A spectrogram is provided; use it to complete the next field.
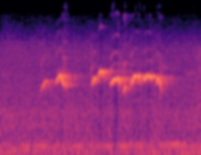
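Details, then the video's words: Javan grey-throated white-eye singing to stimulate other birds: a short rising note, then a lively string of quick, high, twittering chirps lasting about a second. "Masteran buat burung OPIOR JAWA agar tambah emosi"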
